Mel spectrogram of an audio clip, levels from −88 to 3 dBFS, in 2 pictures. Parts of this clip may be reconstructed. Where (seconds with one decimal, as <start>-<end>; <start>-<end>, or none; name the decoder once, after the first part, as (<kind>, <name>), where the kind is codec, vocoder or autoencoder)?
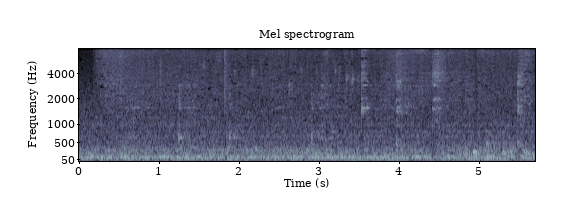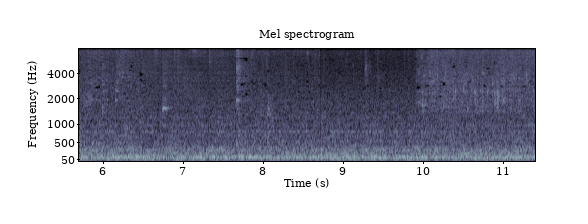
4.0-4.6 (codec, DAC); 6.6-7.6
